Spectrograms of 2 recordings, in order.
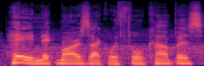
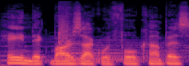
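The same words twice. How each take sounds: First: The voice sounds more colored and punchy. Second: The voice sounds plainer with less punch. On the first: "So if I flip this on, you could absolutely hear the difference"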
